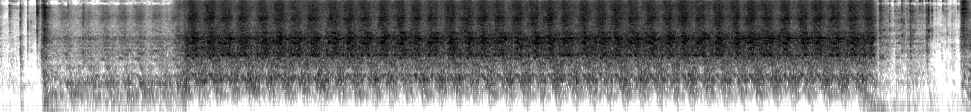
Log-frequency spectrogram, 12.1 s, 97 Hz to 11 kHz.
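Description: A 1978 VW Bus engine cranks and starts after sitting unused for over a month, a short grinding crank giving way to a loud, steady, close-up idle that runs for several seconds before cutting off.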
